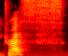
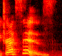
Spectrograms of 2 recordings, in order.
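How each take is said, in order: First: "dress" with a long hissed S at the end; wrong plural of dress. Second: "dresses" in two syllables, DRESS-iz; correct plural dresses. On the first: Teacher shows fourth graders a nonsense plural, "dress" with a stretched S. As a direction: drag out the final S of "dress", adding no extra syllable. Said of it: "No, that doesn't make sense". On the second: Teacher gives fourth graders the right plural, "dresses" with an -iz ending. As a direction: end "dresses" on a clear added -iz syllable. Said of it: "We have to say dresses". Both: Shown as a demonstration.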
